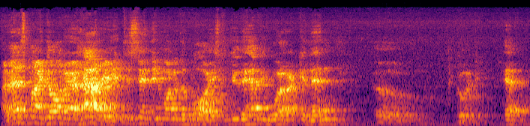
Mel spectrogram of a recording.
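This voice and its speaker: An echoey, distant recording of a man acting as a pompous middle-aged school principal from radio comedy. His voice is fairly high and forceful, and he speaks in formal, commanding phrases. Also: normal speed. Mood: exasperated. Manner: pompous, authoritarian, formal diction. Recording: echoey room from far off, faint noise.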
